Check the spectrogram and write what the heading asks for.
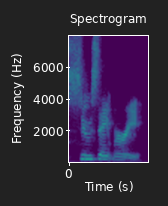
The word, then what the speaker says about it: Sault Ste. Marie: In a weird backwards Michigan way, we pronounce that as Sault Ste. Marie.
